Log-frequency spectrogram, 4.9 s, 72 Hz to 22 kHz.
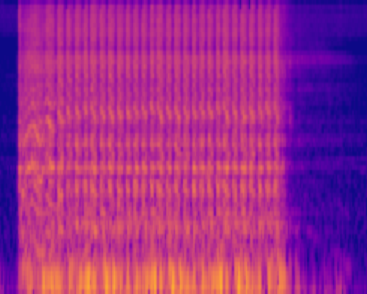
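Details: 1998 Jeep Grand Cherokee 5.9 Limited sitting about five years, given two gallons of fresh gas after no fuel was seen: starter spins the engine at about three beats a second for nearly four seconds and it never catches; crank no start.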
